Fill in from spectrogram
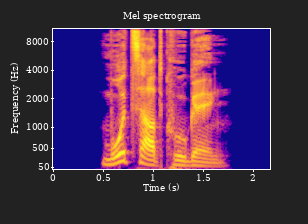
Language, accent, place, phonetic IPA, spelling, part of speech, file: German, Germany, Berlin, [ˈmoːt͡saʁtˌkuːɡl̩n], Mozartkugeln, noun, De-Mozartkugeln.ogg
- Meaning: plural of Mozartkugel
